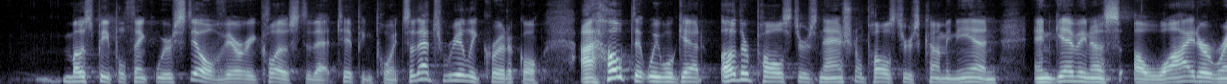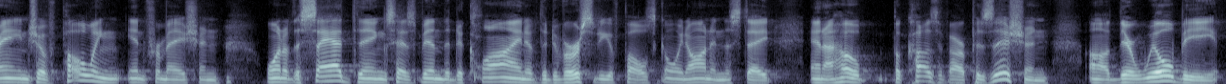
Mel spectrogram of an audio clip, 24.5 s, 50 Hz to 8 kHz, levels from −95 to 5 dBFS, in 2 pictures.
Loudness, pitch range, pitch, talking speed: -23 LUFS, 120-155 Hz, 135 Hz, 160 wpm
